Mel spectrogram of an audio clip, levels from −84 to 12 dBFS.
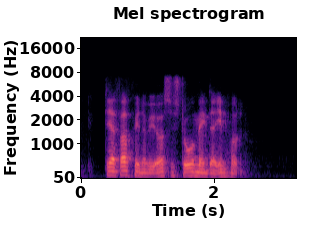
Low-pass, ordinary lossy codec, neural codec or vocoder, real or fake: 7.2 kHz; Opus, 16 kbps; codec, 16 kHz, about 1 kbps, DyCAST, with the encoder's durations; fake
